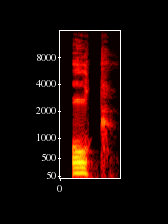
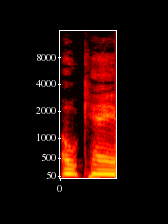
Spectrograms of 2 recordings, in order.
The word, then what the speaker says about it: Ok: going to look at Rayun Ok is how you say it. It's okay, but this is the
